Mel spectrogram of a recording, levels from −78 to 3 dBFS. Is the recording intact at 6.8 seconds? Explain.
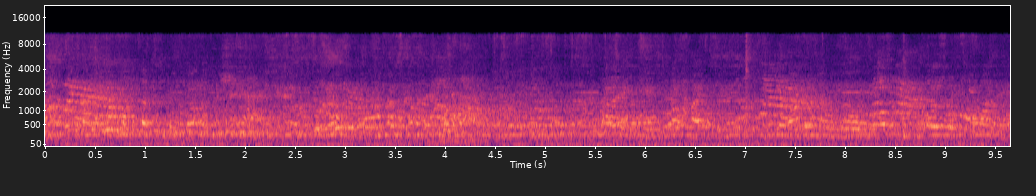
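Yes, at 6.8 s the audio is intact, with no dropout, click, distortion or other fault at that point.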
